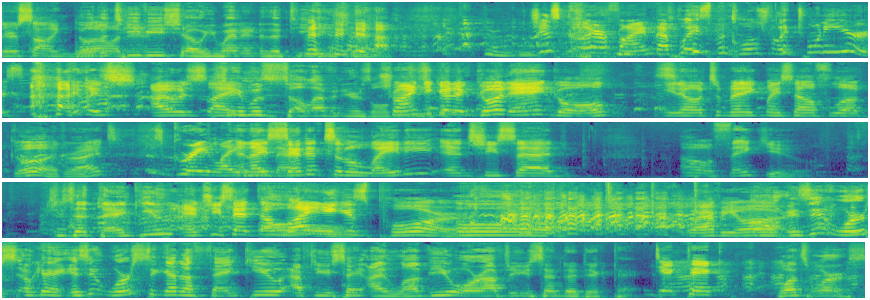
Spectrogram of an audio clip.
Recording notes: Live From The Langford Legion! Our 3rd live show.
